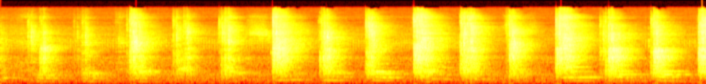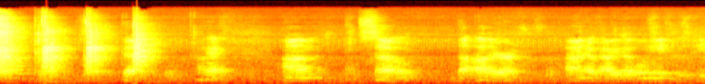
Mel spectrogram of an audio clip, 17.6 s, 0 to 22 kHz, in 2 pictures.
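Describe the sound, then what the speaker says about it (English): A group slowly claps a rhythm in 6/8, in groups of three: loud, crisp, evenly spaced unison claps for about ten seconds, then fewer, looser claps as a voice talks over them. "So if everyone will just slowly clap this top line, so in groups of three"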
